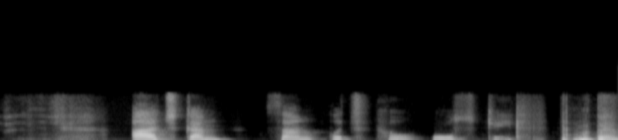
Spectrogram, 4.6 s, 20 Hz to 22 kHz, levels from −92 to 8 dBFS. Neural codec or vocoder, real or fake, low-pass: codec, 16 kHz, 0.5 kbps, FunCodec, trained on Chinese and English, 25 frames a second; fake; 7.2 kHz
